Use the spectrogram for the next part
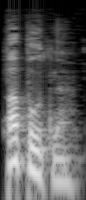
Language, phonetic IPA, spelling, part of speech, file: Russian, [pɐˈputnə], попутно, adverb, Ru-попутно.ogg
- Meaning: in passing, on one's way, incidentally, at the same time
